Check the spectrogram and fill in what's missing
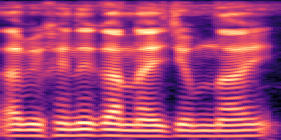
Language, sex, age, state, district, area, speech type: Bodo, male, 60+, Assam, Baksa, rural, spontaneous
